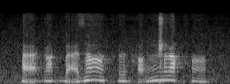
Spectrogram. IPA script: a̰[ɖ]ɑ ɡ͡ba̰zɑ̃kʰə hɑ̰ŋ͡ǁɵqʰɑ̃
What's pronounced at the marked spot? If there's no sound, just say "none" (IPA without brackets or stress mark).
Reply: ɡ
